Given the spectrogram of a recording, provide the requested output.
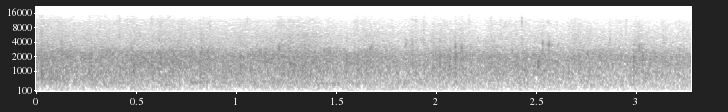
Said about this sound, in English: Let's clap our hands for her. She got a job last week. Clap your hands for her.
